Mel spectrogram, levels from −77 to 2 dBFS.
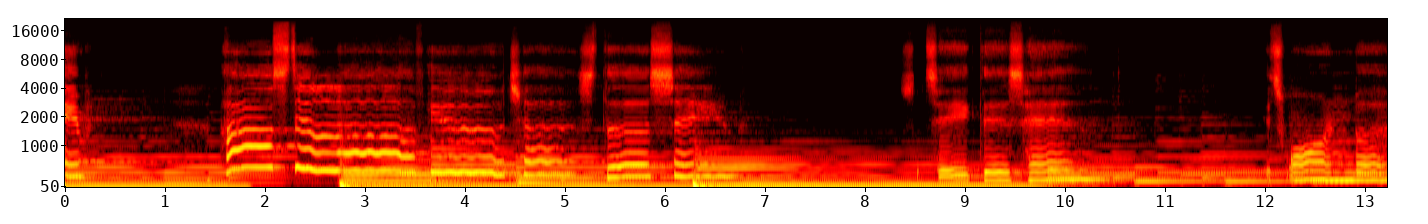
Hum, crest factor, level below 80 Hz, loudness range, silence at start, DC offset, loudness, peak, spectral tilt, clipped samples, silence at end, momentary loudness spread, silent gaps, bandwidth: none; 14 dB; -30 dBFS; 5 LU; 0 s; under 0.1%; -24 LUFS; -10 dBFS; -5.5 dB/octave; under 0.1%; 0 s; 10 LU; none; 20 kHz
